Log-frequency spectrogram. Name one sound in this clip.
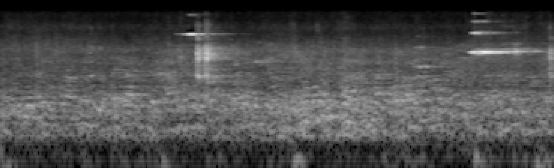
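A large crowd of men murmurs and chatters in an echoing hall.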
